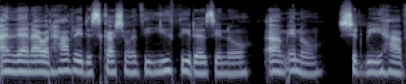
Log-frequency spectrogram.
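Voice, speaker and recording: Someone speaks with a Trinidadian accent at a moderate pace, on a very clean recording with a silent background. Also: woman. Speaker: former youth pastor, missionary. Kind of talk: casual chat.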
